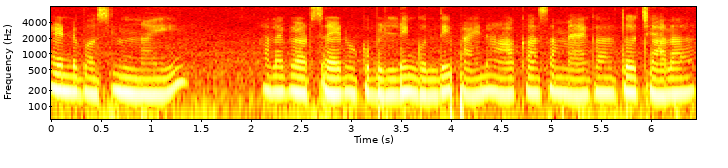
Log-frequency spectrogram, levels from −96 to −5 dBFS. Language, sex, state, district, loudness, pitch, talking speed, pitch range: Telugu, female, Andhra Pradesh, Manyam, -14 LUFS, 180 Hz, 100 wpm, 170-185 Hz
